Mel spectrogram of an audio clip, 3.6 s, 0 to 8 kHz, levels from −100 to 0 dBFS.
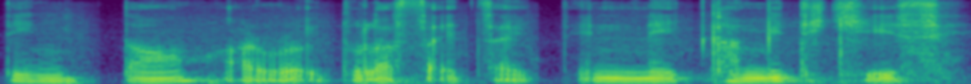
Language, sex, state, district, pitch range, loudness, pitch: Nagamese, male, Nagaland, Dimapur, 110-115 Hz, -19 LUFS, 115 Hz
